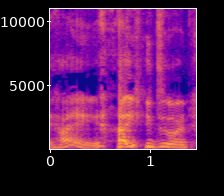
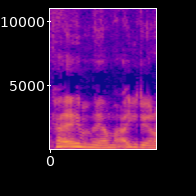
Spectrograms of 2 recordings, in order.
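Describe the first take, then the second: First: Imitating him. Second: Said in the usual way. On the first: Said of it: "he's gonna lean over and say". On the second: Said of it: "he's like".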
